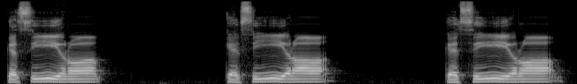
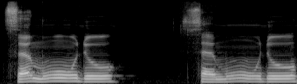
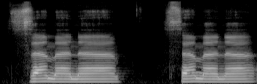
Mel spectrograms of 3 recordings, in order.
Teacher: سب میں سا کا جو تلفظ کر رہا ہوں وہ ہمیشہ زبان کو اوپر اور نیچے والے دانتوں کے درمیان میں لے کر آ رہا ہوں اور اس سے ادا کر رہا ہوں. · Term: 3 نقطے والا سے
